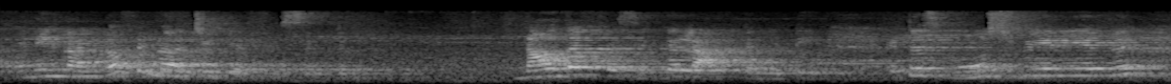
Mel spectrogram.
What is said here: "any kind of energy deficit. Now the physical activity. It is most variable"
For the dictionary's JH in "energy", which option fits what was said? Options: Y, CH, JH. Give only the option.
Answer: JH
